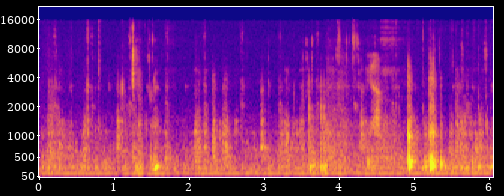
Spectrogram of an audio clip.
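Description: Faint, scattered small clicks and ticks of hard plastic parts being handled and fitted together by hand, with a couple of slightly sharper clicks about five seconds in.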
